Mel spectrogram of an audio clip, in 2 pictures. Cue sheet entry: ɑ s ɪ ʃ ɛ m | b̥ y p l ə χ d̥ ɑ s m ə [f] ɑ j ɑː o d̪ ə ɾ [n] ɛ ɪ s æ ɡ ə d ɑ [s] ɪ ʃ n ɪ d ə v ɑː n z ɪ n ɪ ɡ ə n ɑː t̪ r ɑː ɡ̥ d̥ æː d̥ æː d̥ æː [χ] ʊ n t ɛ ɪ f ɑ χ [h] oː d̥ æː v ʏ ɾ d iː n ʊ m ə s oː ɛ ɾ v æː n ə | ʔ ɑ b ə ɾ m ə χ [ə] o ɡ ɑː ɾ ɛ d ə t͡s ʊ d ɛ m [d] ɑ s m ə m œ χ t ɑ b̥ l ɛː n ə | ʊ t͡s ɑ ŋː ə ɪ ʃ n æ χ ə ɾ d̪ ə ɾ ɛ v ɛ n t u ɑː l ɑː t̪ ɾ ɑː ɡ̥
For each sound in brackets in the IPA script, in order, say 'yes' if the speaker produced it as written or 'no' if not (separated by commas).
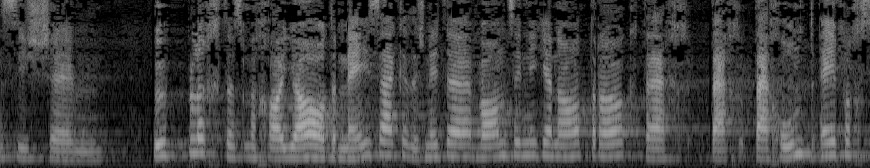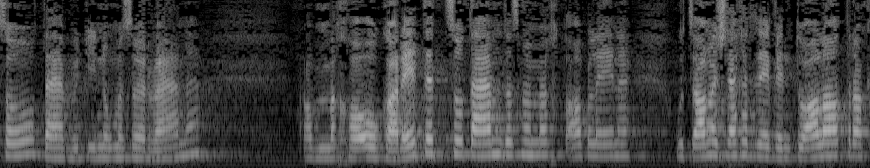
no, yes, yes, yes, no, no, yes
